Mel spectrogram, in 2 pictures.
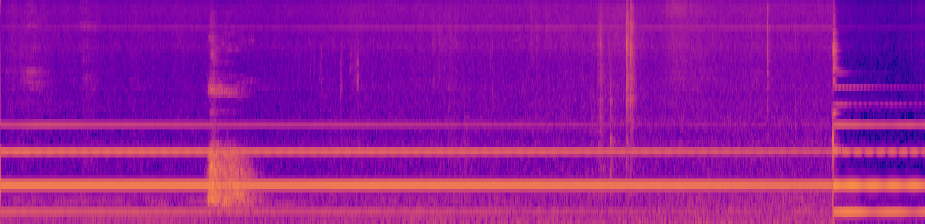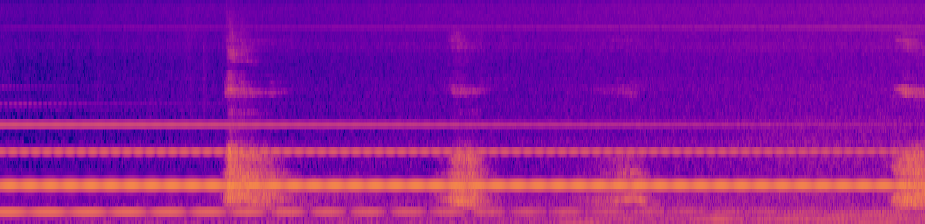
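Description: Large metal singing bowl ringing with a long sustained tone and several higher overtones. About halfway through, it jumps louder and the low tone starts pulsing in an even wobble about twice a second. A few short soft noises sit over the ringing.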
